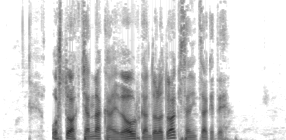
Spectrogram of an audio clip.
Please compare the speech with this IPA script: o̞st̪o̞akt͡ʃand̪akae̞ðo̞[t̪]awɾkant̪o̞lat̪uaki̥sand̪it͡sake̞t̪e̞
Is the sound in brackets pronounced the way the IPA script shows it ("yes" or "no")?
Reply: no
